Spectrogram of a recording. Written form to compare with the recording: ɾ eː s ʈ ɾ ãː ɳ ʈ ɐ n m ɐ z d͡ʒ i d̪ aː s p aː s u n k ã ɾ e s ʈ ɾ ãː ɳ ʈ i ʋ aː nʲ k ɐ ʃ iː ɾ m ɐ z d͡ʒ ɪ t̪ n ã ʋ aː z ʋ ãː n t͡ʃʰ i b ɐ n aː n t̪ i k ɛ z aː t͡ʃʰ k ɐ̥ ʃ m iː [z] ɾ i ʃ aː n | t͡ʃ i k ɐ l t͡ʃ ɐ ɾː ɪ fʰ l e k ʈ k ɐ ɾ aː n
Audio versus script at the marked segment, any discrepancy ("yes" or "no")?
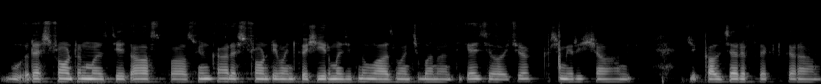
yes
